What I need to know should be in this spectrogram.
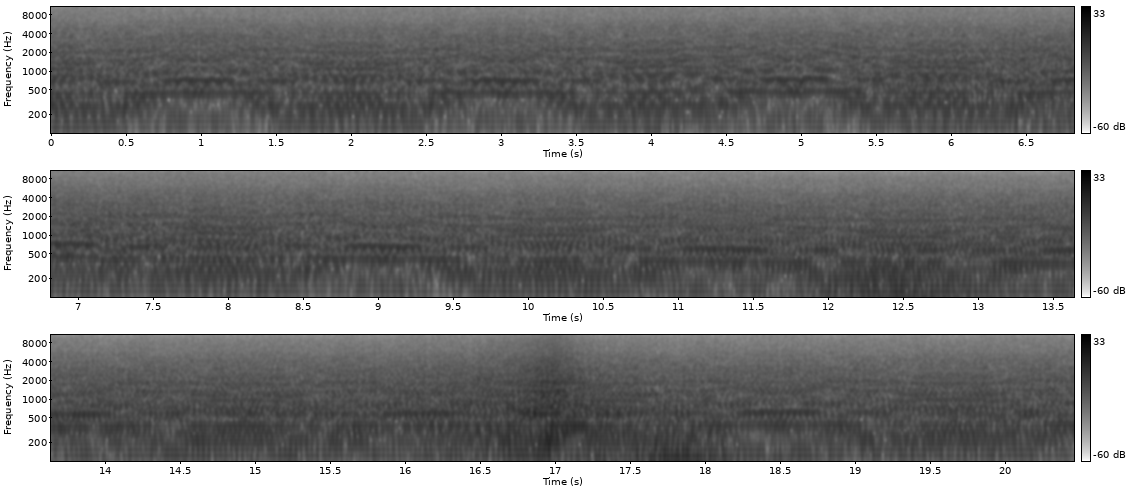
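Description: A stock car engine drones at speed.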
